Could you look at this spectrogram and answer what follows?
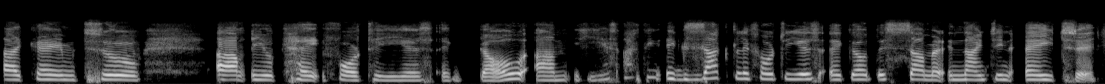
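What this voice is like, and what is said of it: Polish accent. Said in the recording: “my accent, of course, I am Polish.”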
